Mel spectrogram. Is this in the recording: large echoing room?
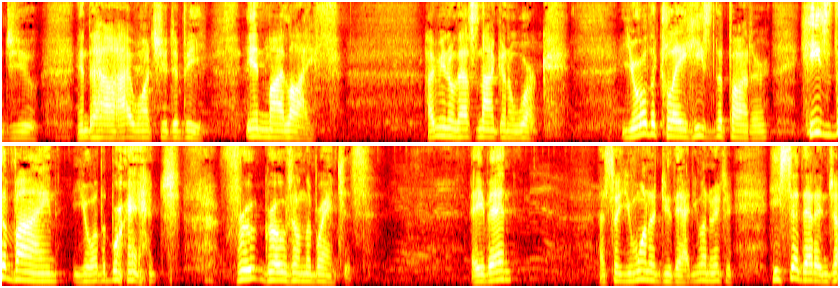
yes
